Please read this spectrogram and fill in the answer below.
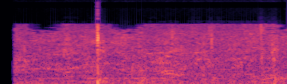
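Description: Steady hiss and room noise with faint voices, and one sharp knock a little under a second in.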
